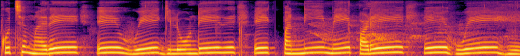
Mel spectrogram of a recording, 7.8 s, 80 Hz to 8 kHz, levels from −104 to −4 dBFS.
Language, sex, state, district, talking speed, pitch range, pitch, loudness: Hindi, female, Maharashtra, Pune, 90 wpm, 225-265 Hz, 255 Hz, -13 LUFS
